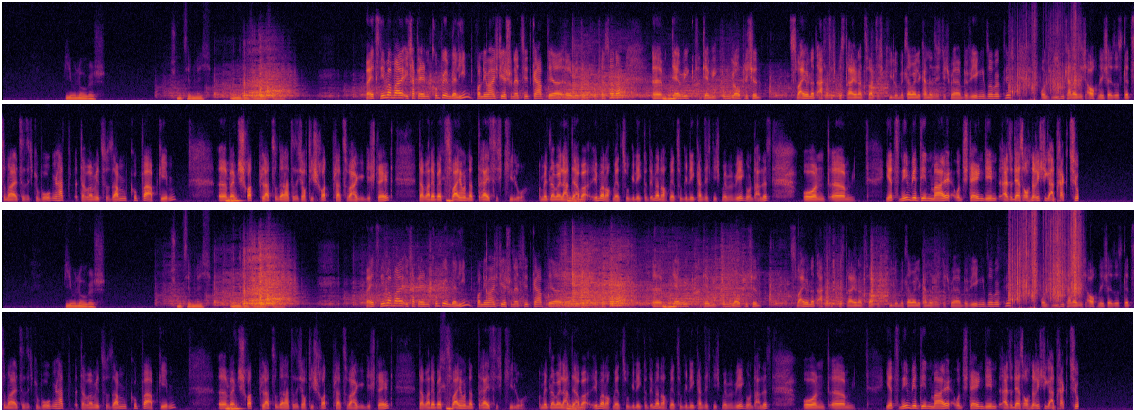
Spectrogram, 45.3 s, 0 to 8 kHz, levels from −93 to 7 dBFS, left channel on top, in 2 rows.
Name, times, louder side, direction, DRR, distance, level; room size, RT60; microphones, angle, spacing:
voice 1, 1.2-2.0 3.4-4.2 4.5-5.7 13.2-13.5 27.1-27.5 28.9-29.0 31.4-31.7 33.9-34.2, equal, 25° right, 2.5 m, -29 dB
sound 1, 3.0-3.8 4.0-6.1 6.3-9.2 9.6-17.9 18.4-19.1 19.9-21.6, right 4 dB, 55° right, 1.2 m, -30 dB
voice 2, 7.3-15.2 15.8-23.9 24.2-26.1 26.4-33.1 33.4-44.2, left 3 dB, 35° left, 0.7 m, -28 dB
head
